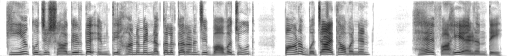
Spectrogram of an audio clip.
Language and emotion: Sindhi, disgusted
